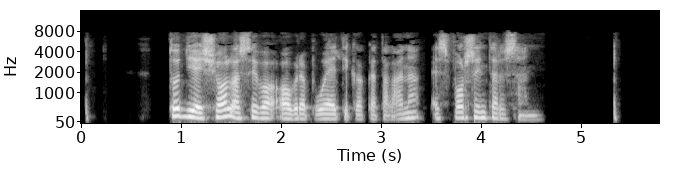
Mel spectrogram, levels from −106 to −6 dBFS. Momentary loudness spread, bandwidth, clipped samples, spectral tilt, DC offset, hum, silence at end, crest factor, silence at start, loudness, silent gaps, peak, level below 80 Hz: 23 LU; 8 kHz; under 0.1%; -4 dB/octave; under 0.1%; none; 0.4 s; 18 dB; 0.9 s; -18 LUFS; 4.64-5.32 s; -2 dBFS; -58 dBFS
